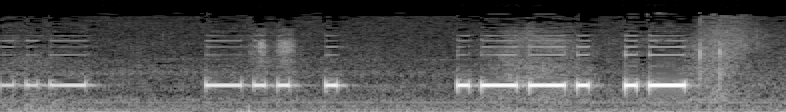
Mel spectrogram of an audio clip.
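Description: A telephone rings with an electronic tone, short high beeps grouped into quick repeated bursts with brief pauses between. It is fairly clear, and no one speaks.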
